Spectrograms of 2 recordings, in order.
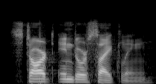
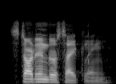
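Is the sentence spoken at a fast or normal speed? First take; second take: normal; fast. First: It is spoken at a normal speed. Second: It is spoken very fast. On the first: "the first time I read the word, it was pretty like at a normal speed" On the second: "and then I went like really fast"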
